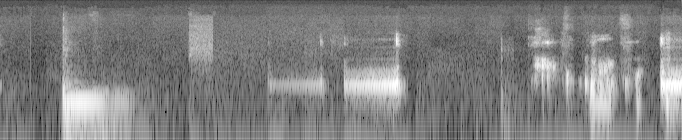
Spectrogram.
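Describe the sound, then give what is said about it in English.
A phone call to a mobile number rings out over a speakerphone: a few steady, mid-pitched buzzing tone bursts with short gaps, followed by people talking. “Oh, he's going to answer and probably think something's wrong as well. Right, hold on. Speakerphone. Can you hear that?”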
